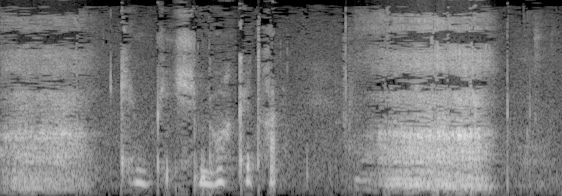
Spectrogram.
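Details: Adult man snoring in sleep after rich food and red wine: two loud, rasping snores with scattered clicks and smacking sounds between them; loud snoring.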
